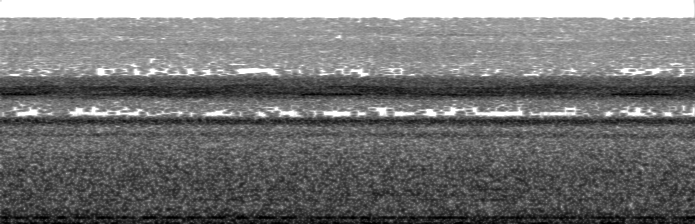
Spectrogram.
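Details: Night chorus of crickets in autumn, Blue Ridge Mountains, near a gentle stream: an even, sustained high-pitched chirring that never breaks, layered over the soft broadband rush of flowing water.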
